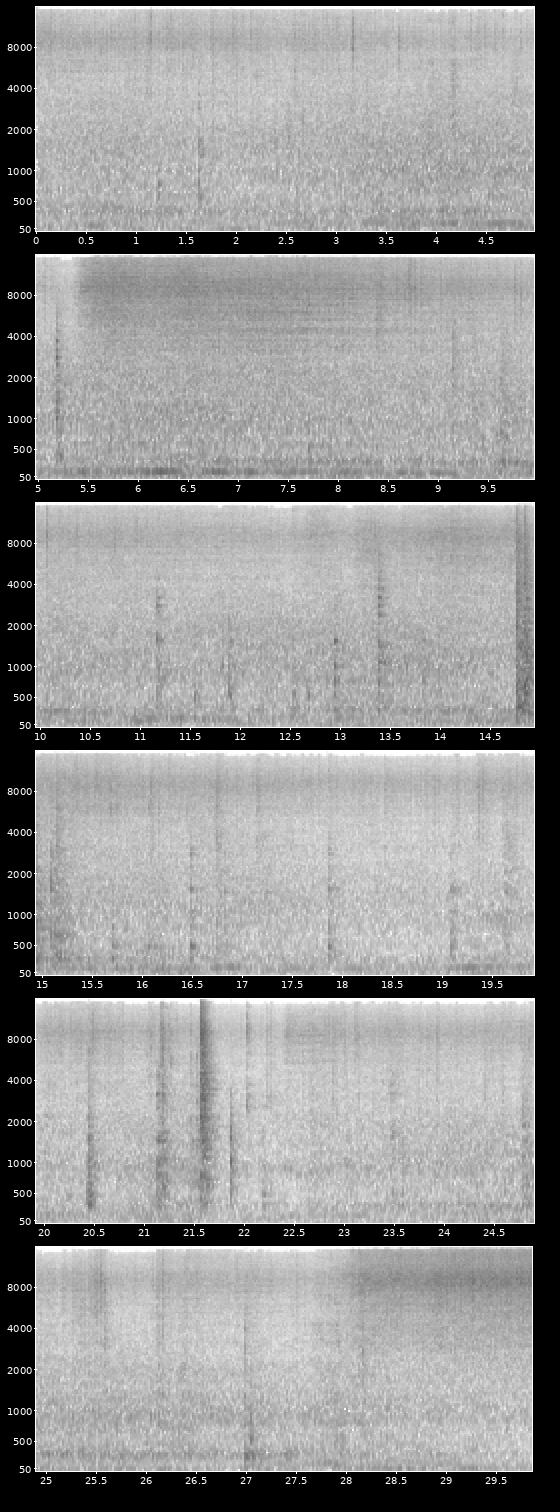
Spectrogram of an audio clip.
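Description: Food frying and sizzling in a pot while it is stirred, a steady hiss that swells in places, with a few sharp clacks of a utensil against the pot about halfway through.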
